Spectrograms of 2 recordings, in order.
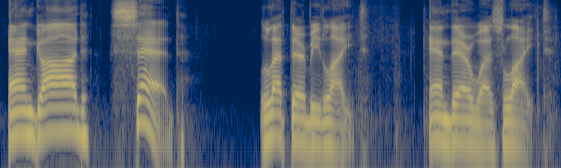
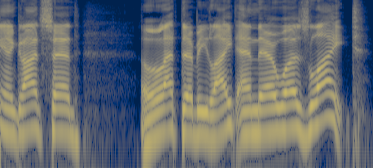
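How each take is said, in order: First: It is read a little more slowly. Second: It is read at a normal pace.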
